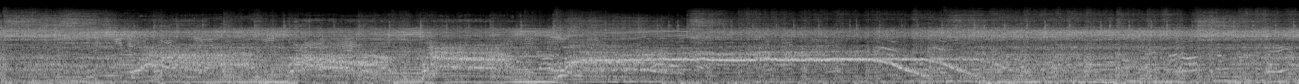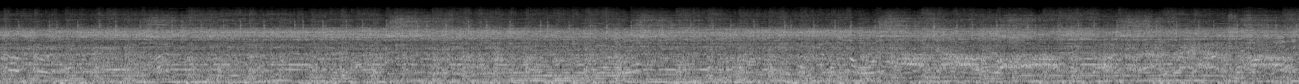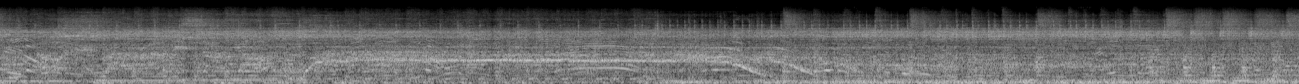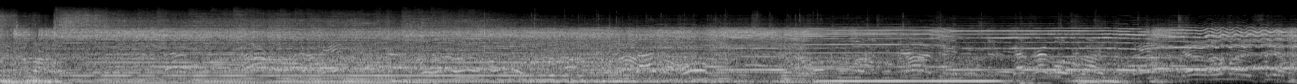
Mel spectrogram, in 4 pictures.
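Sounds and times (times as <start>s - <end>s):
black metal band playing live: 0.0s - 51.9s
crowd yelling: 0.0s - 51.9s
distorted guitar: 0.0s - 51.9s
drums: 0.0s - 51.9s.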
